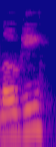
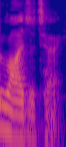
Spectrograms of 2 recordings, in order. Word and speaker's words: Logitech: So, the Logi? Is that how you pronounce it? Oh, it's a Logitech.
